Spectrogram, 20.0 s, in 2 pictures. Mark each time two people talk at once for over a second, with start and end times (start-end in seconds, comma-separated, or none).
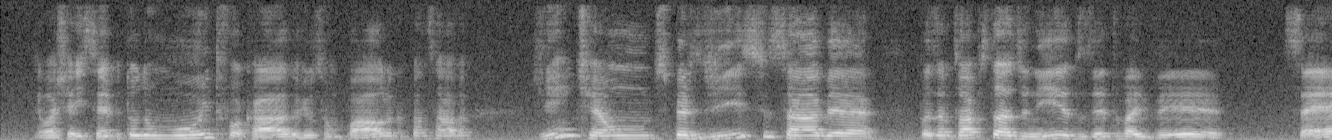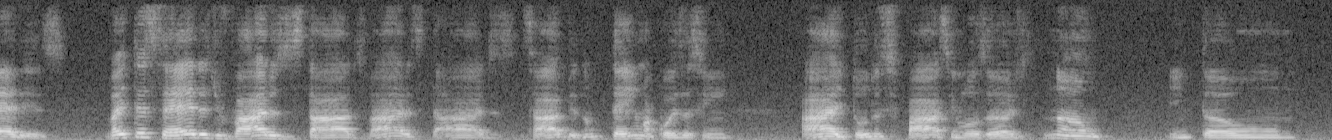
none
